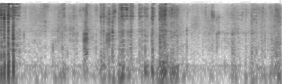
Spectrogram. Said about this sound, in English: Like, there's no better description than it's a giant sleeping bag. But it's definitely heftier than a sleeping bag. And you zip yourself up and zip yourself in.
